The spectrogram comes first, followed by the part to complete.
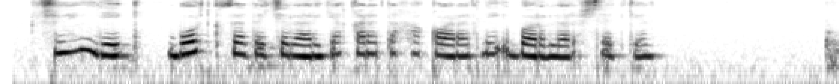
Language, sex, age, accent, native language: Uzbek, female, 19-29, Samarqand, Uzbek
